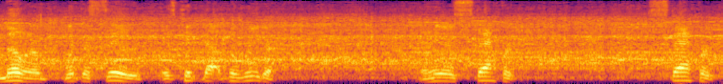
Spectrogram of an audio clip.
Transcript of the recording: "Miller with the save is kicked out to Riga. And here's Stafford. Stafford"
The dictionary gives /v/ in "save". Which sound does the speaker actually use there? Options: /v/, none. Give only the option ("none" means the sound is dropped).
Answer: none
